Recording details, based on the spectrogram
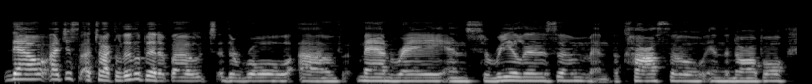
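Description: A woman's voice: sits low, fairly bright tone. A woman podcast host chatting enthusiastically with her guest. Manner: enthusiastic, conversational, some fillers. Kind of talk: casual interview chat. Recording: dull lo-fi remote audio.

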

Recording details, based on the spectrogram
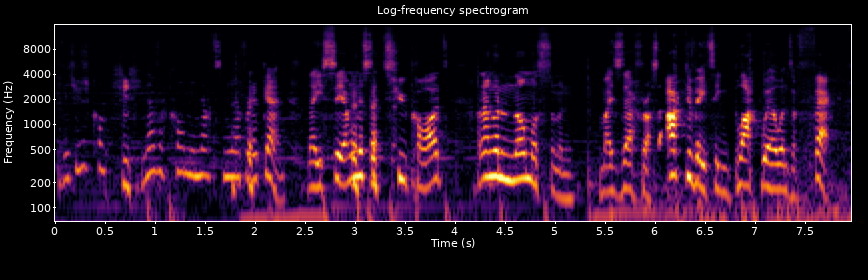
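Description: A young man with an excitable, giggly way of talking and stumbling over words, playing a card game in a casual roleplay. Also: sits high, fast talker, hardly any pauses, soft background music. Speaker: player in a card duel roleplay. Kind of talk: casual in-character gameplay commentary.

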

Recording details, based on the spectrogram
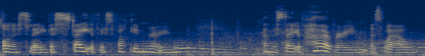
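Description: A woman's voice: mid-range voice, measured pace, darkish tone, a little hiss or hum, low-quality recording. A young woman with a British accent chatting casually and informally for a home vlog. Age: young adult. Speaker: vlogging mother of a newborn. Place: lived-in bedroom at home. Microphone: camera or phone, sometimes across the room.

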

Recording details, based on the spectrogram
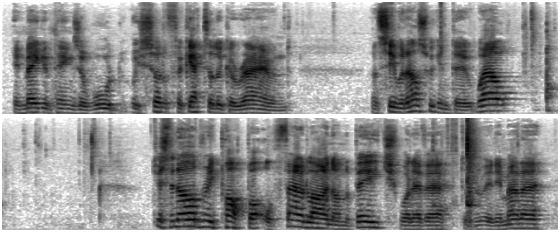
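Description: A man's voice: on the high side, fairly bright tone, a little hiss or hum. A man in his fifties, hosting a casual bushcraft tip from his home office webcam, chatty and folksy, muttering as he carves. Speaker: bushcraft channel host. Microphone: webcam on desk.

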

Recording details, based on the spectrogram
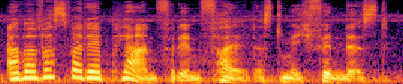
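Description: Low-voiced, commanding pirate queen. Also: very animated, darkish tone, a little hiss or hum. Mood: wary, challenging. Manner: commanding, deliberate, threatening. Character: commanding, menacing pirate queen in ancient Greece. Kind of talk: video game cutscene dialogue. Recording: music behind the voice.

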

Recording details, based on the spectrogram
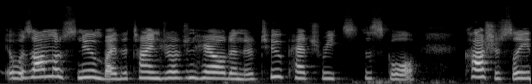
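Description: Very high, bright woman reading aloud. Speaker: storybook reader. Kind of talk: children's book read-aloud.

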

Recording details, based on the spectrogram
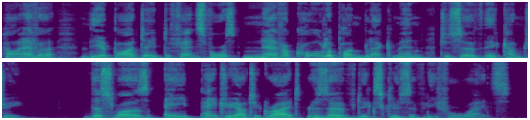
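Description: An older man with a South African accent reads scripted narration in a measured, formal manner. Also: medium pitch, lively intonation, a little mellow, breathy edge. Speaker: podcast narrator.

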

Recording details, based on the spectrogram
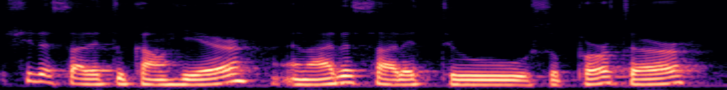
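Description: A man speaks in a conversational interview. He talks slowly, in a very dark, mellow tone. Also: medium pitch. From Italy. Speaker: documentary interviewee.

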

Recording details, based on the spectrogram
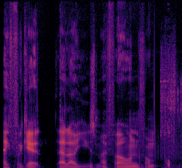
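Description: A man's voice: fairly low pitch, flat delivery, a little fast, a little hiss or hum. A man giving casual commentary as he plays a game, sometimes reading tutorial text aloud. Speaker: gaming streamer. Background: video game music.

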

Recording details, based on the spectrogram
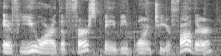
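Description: Lively, slow-reading woman for children. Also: low-pitched, faint music behind. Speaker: teacher. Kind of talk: children's read-aloud.

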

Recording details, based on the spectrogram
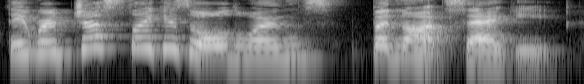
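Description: Bright, animated woman reading a storybook. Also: fairly high pitch, unhurried. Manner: animated, dramatic storytelling with emphasis. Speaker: children's storybook reader. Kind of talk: expressive scripted read-aloud narration for young children.

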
